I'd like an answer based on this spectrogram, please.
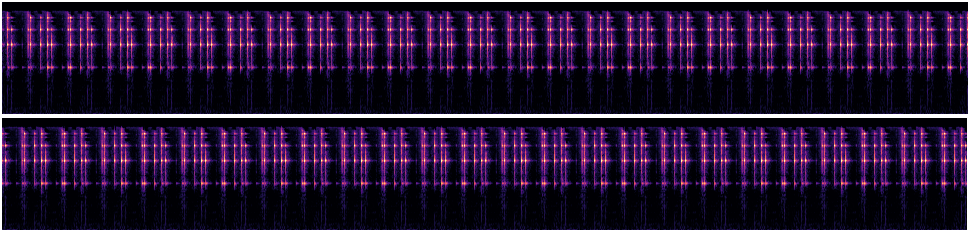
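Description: EMDR bilateral-stimulation audio: a short, high, glassy metallic ping repeated at an even, rapid pace, a few times a second. It is the kind of auditory cue meant to alternate between the left and right ears.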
